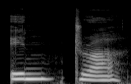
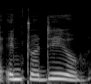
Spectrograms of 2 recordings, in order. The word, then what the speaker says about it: introduce: Động từ là introduce ở trong từ này chúng ta nhấn âm cuối cùng chúng ta đọc introduce tận cùng có chữ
